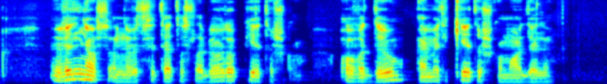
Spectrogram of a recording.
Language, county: Lithuanian, Kaunas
